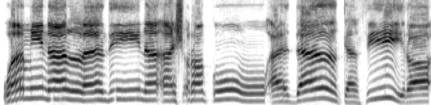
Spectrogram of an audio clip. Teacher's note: adanya jadi adang ya, ikhfa, tanwin ketemu kaf.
